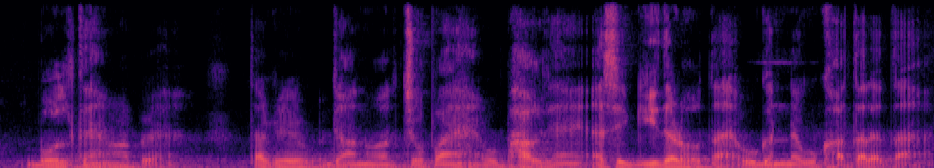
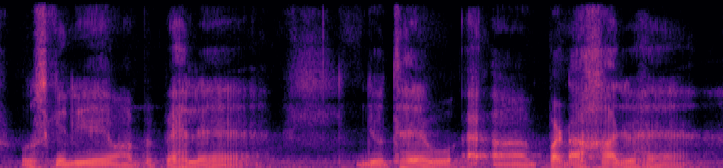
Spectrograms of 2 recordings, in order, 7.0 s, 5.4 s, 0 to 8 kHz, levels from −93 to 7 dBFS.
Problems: background sounds at intervals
